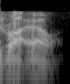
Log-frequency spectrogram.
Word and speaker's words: Rael: My name is Ra'el. – spell that, please? – R-A-E-L. – R-A-E-L.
